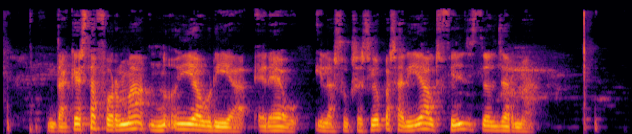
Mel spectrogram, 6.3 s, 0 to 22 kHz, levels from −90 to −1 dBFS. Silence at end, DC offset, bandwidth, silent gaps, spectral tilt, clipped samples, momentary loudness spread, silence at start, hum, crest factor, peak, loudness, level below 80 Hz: 0.45 s; under 0.1%; 16.5 kHz; none; -5.5 dB/octave; under 0.1%; 15 LU; 0.05 s; none; 18 dB; -2 dBFS; -18 LUFS; -62 dBFS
